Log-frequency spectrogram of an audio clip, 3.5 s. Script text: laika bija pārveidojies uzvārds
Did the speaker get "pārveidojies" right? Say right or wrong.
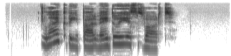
right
